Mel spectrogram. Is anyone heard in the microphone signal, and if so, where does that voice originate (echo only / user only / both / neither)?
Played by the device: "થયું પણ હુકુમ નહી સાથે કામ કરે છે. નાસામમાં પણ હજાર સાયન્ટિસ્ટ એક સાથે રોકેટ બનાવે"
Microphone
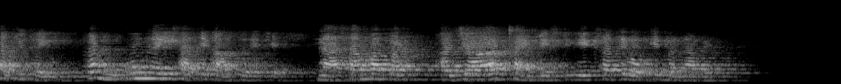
echo only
